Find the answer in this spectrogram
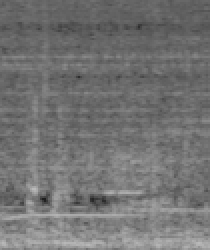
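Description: Wind buffeting the microphone of a phone carried on a moving bicycle: a steady low rumble with a faint held tone above it.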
